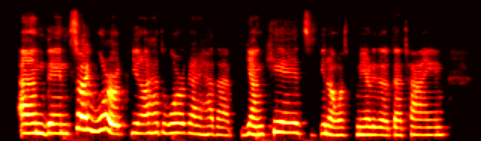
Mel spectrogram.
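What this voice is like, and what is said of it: Uruguayan Spanish accent in English. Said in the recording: “I'm from Uruguay. I have an accent”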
